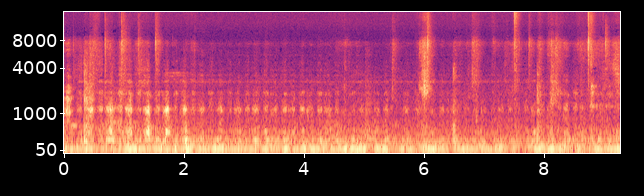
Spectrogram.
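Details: German Shepherd Dog acting guilty after being scolded, panting in quick, uneven breaths at about three per second, soft and low, while a man speaks Hindi nearby in a room.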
